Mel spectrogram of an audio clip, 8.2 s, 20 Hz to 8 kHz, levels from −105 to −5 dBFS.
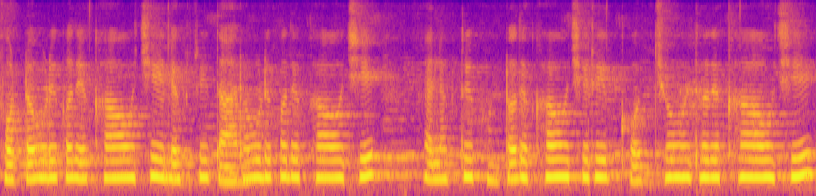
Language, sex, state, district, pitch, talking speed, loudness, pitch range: Odia, female, Odisha, Khordha, 225 Hz, 125 wpm, -14 LUFS, 215-230 Hz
